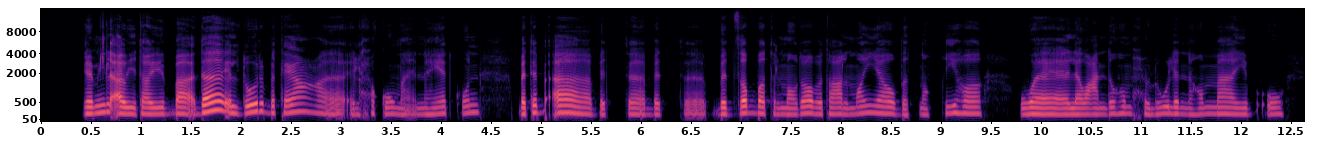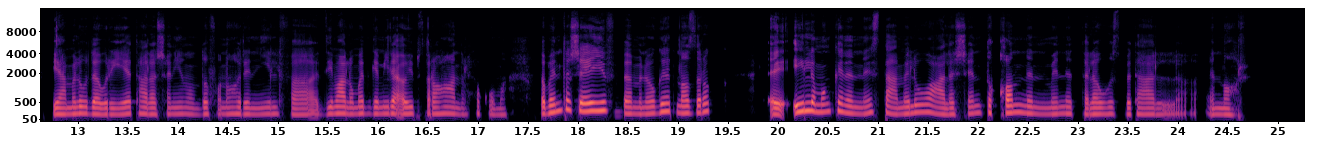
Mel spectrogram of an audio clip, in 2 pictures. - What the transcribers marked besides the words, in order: unintelligible speech
- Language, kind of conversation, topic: Arabic, podcast, ليه الميه بقت قضية كبيرة النهارده في رأيك؟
